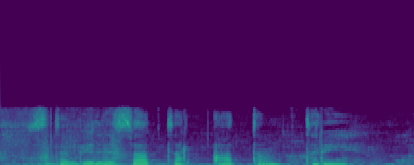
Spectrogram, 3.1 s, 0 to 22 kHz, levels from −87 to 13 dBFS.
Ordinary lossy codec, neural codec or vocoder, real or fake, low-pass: none; codec, 16 kHz, 8 kbps, FreqCodec, larger model; fake; none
